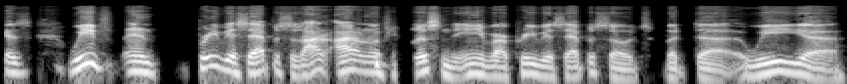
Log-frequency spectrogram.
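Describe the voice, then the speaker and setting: Bright-voiced man hosting a chatty podcast. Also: mid-range voice, animated, brisk, breathy edge, no room sound. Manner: rambling, chatty. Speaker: podcast host. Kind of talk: casual chat among artists.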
